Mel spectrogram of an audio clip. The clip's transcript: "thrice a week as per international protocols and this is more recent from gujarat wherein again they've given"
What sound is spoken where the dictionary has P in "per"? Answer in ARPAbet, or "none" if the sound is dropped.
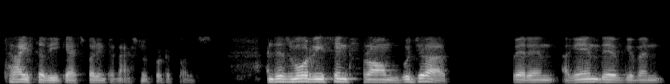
F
